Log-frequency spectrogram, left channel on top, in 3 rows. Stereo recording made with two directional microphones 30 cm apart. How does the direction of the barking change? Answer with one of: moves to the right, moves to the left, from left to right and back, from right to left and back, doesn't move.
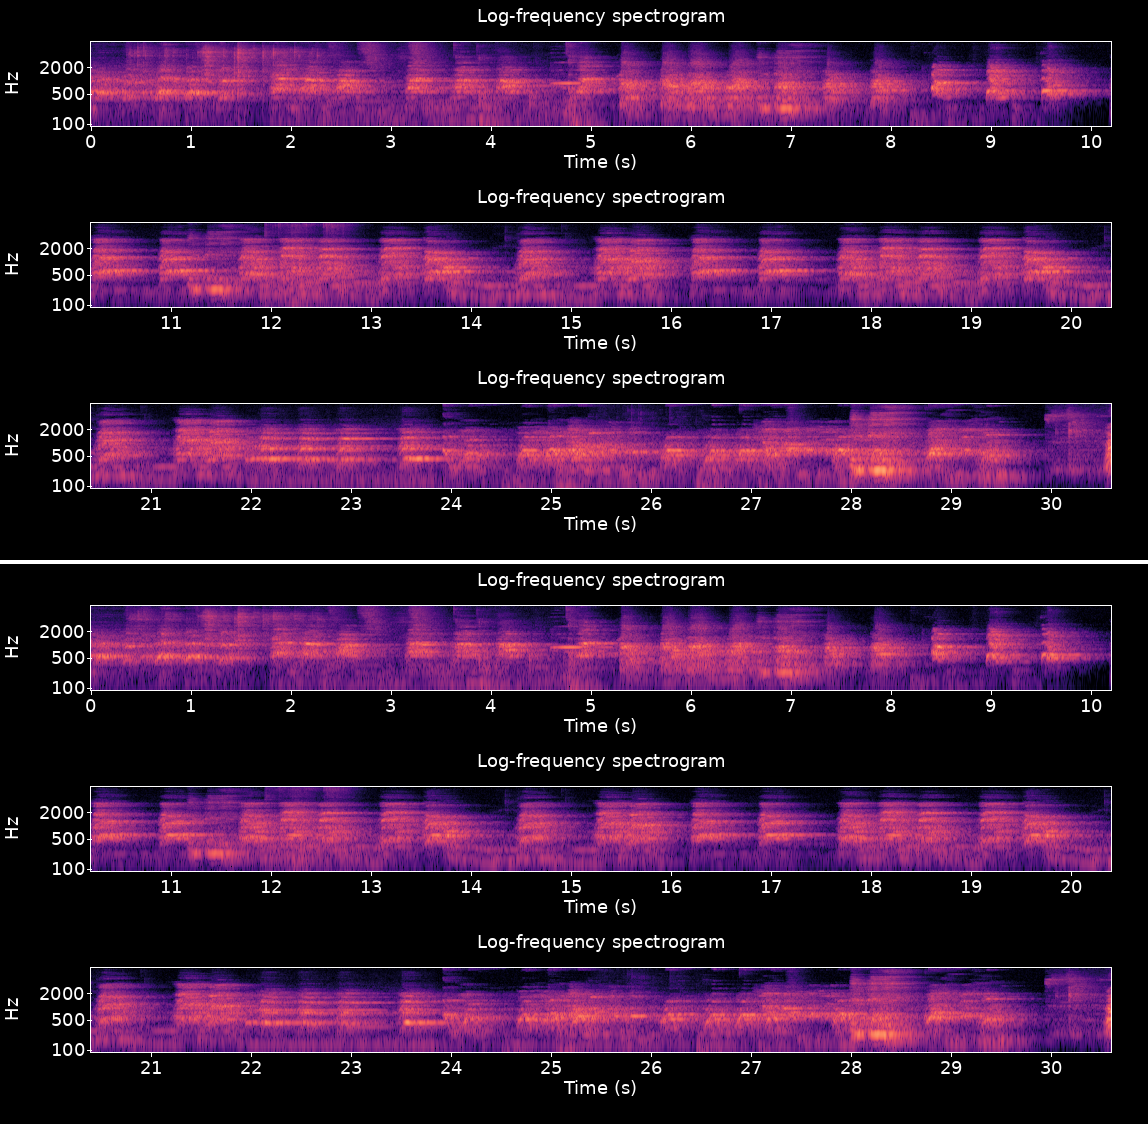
doesn't move.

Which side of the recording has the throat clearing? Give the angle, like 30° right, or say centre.
10° left.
